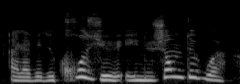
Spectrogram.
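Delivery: plain reading voice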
